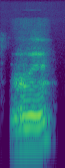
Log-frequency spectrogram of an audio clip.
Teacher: R is pronounced when the tongue is curved up and pointing towards the top of the head.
